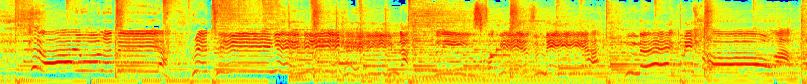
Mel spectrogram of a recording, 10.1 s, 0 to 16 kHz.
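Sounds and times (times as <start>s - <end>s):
instrumental accompaniment: 0.0s - 10.0s
woman singing with vibrato: 0.0s - 10.0s.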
